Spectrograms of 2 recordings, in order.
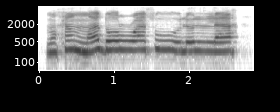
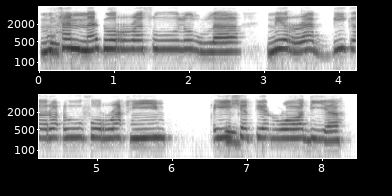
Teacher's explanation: लाम और रा दोनों जी बिला गुन्ना के पढ़ते हैं मिलाकर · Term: इदगाम ताम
